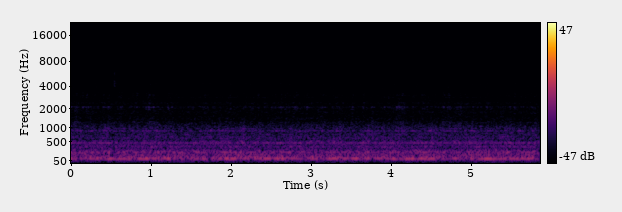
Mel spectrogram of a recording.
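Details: Navien NCB-240 boiler, serviced Jan 31 2020 and recorded Feb 3 2020: steady low droning rumble with a constant hum underneath and no change, the boiler fan running loud.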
